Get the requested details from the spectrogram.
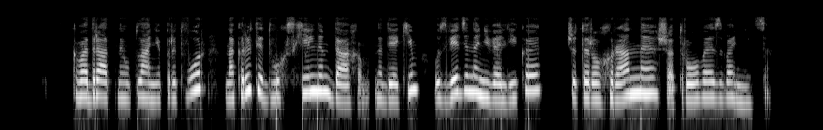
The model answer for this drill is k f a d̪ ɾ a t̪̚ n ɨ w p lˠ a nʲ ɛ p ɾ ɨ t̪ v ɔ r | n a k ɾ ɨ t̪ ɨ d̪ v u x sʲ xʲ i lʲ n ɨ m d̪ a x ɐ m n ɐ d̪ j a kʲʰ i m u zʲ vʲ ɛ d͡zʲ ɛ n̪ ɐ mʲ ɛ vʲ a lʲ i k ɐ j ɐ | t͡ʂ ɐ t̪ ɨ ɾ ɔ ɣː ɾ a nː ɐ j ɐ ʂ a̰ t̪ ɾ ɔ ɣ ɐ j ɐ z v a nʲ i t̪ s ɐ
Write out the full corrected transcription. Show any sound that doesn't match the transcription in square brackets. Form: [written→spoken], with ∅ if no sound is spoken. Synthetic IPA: k [f→v] a d̪ ɾ a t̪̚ n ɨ w p lˠ a nʲ ɛ p ɾ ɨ t̪ v ɔ r | n a k ɾ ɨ t̪ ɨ d̪ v u x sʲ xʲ i lʲ n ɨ m d̪ a x ɐ m n ɐ d̪ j a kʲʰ i m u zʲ vʲ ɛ d͡zʲ ɛ n̪ ɐ [mʲ→nʲ] ɛ vʲ a lʲ i k ɐ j ɐ | t͡ʂ ɐ t̪ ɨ ɾ ɔ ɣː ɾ a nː ɐ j ɐ ʂ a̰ t̪ ɾ ɔ [ɣ→v] ɐ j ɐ z v a nʲ i t̪ s ɐ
